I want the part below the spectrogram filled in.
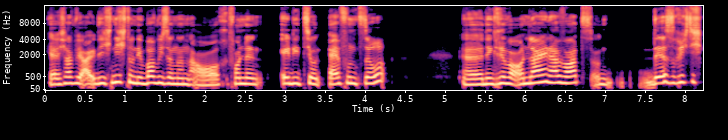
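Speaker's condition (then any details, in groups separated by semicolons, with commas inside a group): Down syndrome; congenital, born in Köln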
